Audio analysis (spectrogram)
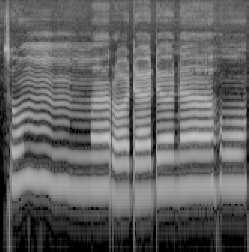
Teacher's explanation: berlaku hukum bacaan ghunnah yakni dibaca mendengung dan ditahan selama dua harokat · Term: gunnah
